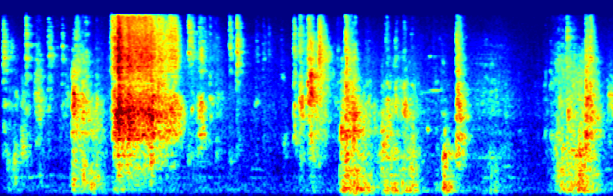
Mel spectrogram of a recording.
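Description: A pet dog being let out through the back door: several short noisy bursts, the loudest about a second in.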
